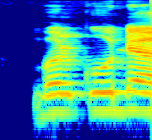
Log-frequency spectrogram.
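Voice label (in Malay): "berkuda", Malay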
